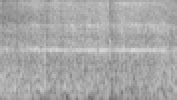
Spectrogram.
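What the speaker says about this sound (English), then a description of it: "What's taking this damn train so long?" A train passing close and loud, with a dense steady rumble of wheels on rails and a faint metallic squeal running throughout, with no voices.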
